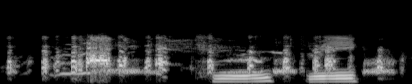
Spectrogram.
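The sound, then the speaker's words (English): Hens squawk and cluck in a henhouse with nesting boxes, a loud, shifting mix of short clucks and several longer, harsh, harmonic squawks. “6 hens in this box on the left, and there's one standing outside, very proud, squawking.”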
